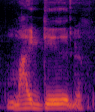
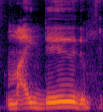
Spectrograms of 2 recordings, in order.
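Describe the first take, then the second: First: Said in the usual way. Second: A louder, punchier my dude; emphatic repeat. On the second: Real, not acted. Repeats phrase, louder take.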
